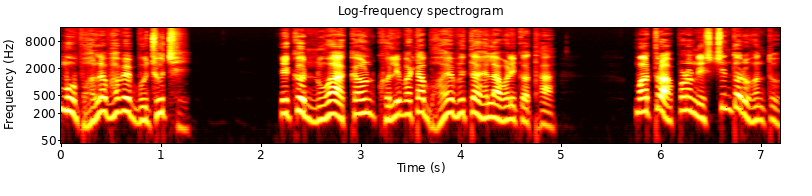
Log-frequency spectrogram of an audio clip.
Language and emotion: Odia, fearful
